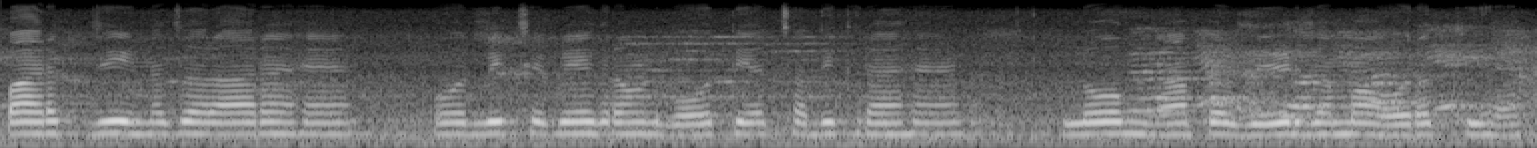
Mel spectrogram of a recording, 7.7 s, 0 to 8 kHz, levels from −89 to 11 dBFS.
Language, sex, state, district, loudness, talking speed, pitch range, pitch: Hindi, female, Rajasthan, Bikaner, -16 LUFS, 180 wpm, 190-195 Hz, 195 Hz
